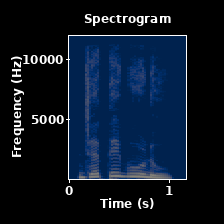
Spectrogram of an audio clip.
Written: ಜತೆಗೂಡು

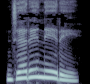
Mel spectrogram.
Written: ಜರೆನೆರೆ

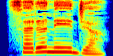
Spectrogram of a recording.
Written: ಸರನೇಜೆ

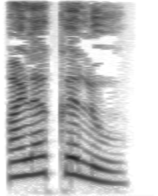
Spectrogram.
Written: ಆಲಿಗಲ್

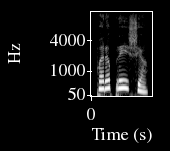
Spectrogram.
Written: ಪರಪ್ರೇಷ್ಯ

